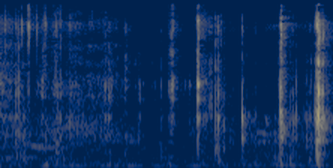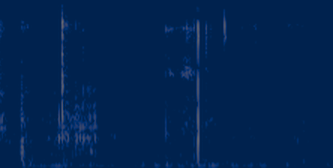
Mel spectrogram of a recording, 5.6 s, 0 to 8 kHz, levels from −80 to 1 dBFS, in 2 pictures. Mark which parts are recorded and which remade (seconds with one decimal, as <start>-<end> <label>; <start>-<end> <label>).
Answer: 0.0-5.6 recorded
